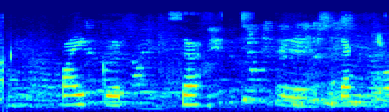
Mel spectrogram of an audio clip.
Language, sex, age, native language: Icelandic, female, 10, Icelandic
